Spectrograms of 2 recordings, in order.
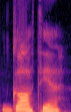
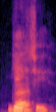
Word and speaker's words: Gaethje: Justin Gauthier. Gaethje.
